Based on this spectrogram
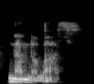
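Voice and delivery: normal talking voice

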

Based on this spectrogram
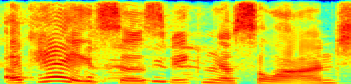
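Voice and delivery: normal talking voice

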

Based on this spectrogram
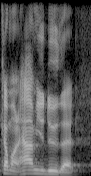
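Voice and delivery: normal talking voice

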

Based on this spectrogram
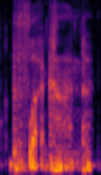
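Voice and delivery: deadpan whisper; whispered answer. Retold or imitated. Retelling a kid's reply about cheese in a whisper. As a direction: breathe it out, no voice.

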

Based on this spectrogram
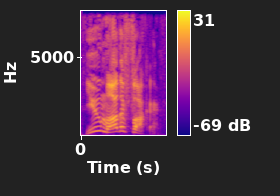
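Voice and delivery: high, loud yelled insult at a buddy; mock yell. Yelling at a car he thinks is his buddy's, high and loud. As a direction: shout it up high like catching a friend. Mistaking stranger for friend, yelling.

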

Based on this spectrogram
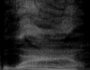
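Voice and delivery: high, punchy wham sound effect; playful sound effect of a hit; mock whack sound. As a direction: make the impact noise of the thrown dog. Imitating a dog hitting someone.

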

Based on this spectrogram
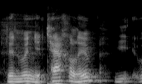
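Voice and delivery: ordinary delivery

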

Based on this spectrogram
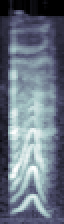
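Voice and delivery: sudden high yelp of fright; startled shout. A narrator's reading. Maya startled by a crow landing, sudden yelp. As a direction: jolt out a sharp ah. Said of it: "Maya shouted abruptly".

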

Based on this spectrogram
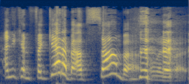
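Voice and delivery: high, loud put-on quote of Samantha; mock Samantha voice. Friend quoting Samantha's line to the others, in a high mock voice.

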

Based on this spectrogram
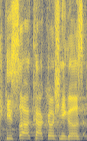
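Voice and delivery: usual speaking voice

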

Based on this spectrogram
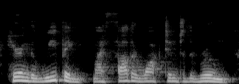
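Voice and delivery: ordinary talk, nothing marked

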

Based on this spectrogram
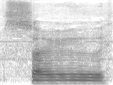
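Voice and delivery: ordinary delivery

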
